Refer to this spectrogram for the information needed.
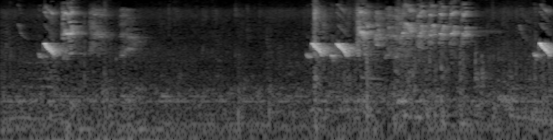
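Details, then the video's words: Oriental magpie-robin (kacer) singing while being bathed: sharp descending whistled notes repeated in quick clusters, mixed with broadband splashing or wing-flutter bursts and a quiet pause mid-way. "Kacer, Proses pemandian kacer kicau"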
